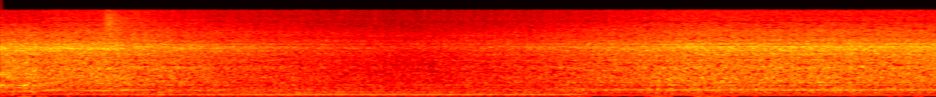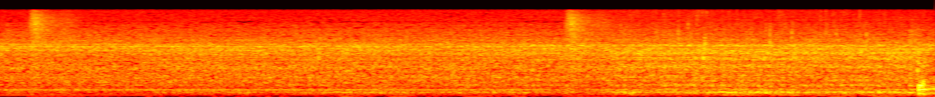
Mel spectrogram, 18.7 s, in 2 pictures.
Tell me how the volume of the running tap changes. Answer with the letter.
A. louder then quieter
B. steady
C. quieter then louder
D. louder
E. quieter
D.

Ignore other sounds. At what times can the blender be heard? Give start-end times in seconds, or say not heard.
0.0-18.6.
